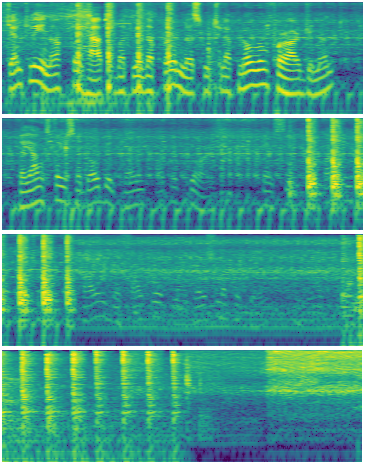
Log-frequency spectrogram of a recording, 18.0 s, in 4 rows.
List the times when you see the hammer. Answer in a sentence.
You can hear the hammer from 0.9 to 2.9 s, from 8.1 to 9.9 s and from 13.2 to 15.8 s.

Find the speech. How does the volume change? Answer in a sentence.
The loudness of the talking goes down.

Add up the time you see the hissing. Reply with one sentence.
You can hear the hissing for 5 seconds altogether.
